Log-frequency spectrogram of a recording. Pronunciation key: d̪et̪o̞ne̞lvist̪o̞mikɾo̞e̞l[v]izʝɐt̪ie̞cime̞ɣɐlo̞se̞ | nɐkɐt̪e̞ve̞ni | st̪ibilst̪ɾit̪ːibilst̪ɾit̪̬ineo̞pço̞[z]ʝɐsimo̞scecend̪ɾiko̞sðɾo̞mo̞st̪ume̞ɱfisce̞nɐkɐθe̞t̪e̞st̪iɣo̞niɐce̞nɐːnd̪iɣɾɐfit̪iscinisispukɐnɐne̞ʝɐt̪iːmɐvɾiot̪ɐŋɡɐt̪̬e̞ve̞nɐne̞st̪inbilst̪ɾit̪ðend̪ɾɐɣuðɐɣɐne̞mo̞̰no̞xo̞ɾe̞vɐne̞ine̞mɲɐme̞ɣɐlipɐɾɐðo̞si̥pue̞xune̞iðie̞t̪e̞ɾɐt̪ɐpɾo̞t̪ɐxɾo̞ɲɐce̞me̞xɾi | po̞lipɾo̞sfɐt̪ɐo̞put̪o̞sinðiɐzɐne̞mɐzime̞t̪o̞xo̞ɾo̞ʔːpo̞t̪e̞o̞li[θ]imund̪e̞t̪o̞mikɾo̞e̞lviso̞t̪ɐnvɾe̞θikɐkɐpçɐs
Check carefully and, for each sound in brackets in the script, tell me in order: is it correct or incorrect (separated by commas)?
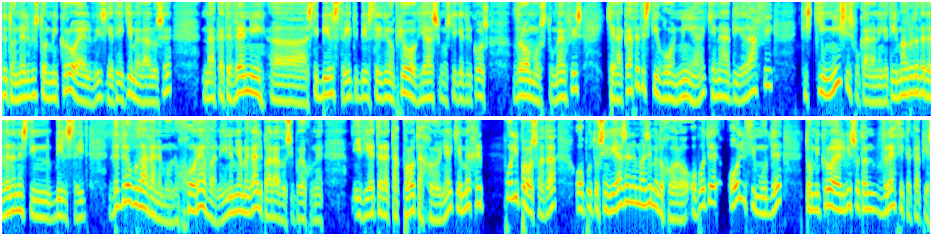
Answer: correct, incorrect, correct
